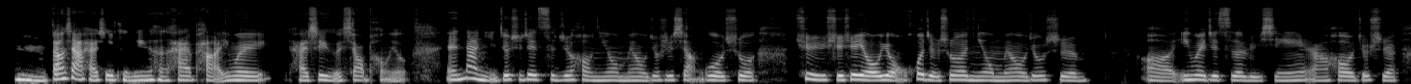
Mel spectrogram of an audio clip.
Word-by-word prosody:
嗯， 200 -5 +6
当 240 +2 +6
下 - - +5
还 195 -6 +1
是 210 +1 0
肯 195 -3 0
定 195 +2 +3
很 205 -3 0
害 195 +1 -1
怕， 195 -1 -2
因 190 +2 0
为 200 +5 +1 0.2
还 185 -2 -3
是 210 +3 0
一 200 - +3
个 180 - -3
小 190 0 -4
朋 200 - -8
友。 - - -7 0.4
哎， 215 +1 +2
那 275 +2 +3
你 215 -2 +2
就 210 - +2
是 215 -1 -5
这 225 0 +4
次 215 -1 -5
之 205 +2 -1
后， 210 -2 -4
你 185 - -1
有 185 0 -3
没 180 0 -3
有 185 -1 -3
就 195 +2 -4
是 200 0 -3
想 210 +2 -5
过 200 -3 +1
说， 190 0 -2 0.4
去 220 -5 +1
学 205 -1 +3
学 225 +1 +5
游 195 -2 +6
泳？ 200 -1 +3
或 240 +4 +1
者 200 -4 +1
说 205 +2 0
你 190 -1 -1
有 185 -1 -3
没 175 0 -3
有 185 0 -4
就 195 +2 -3
是 185 -3 -5 0.5
呃， 175 -3 -5
因 210 +1 +1
为 215 -2 +3
这 200 0 0
次 195 -1 -2
旅 175 -1 -4
行， 180 0 -5
然 180 -4 -7
后 190 -2 -2
就 195 +2 -5
是， 185 -3 -5
195 Hz, 265 characters per minute, -21 LUFS, 185-210 Hz, 0.5 s, 嗯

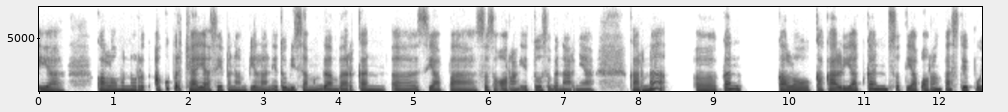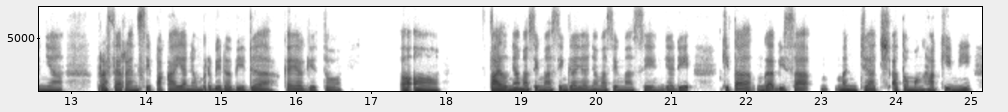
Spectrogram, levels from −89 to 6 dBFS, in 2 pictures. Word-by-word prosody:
Iya, 150 -4 +1 0.4
kalau 175 -2 +3
menurut 170 0 +1
aku 160 - 0
percaya 210 -5 +3
sih 165 -1 0
penampilan 155 -1 -1
itu 160 +6 -1
bisa 170 -4 0
menggambarkan, 145 +4 0
eee, 145 -1 -1
siapa 155 0 -2
seseorang 150 -2 -2
itu 160 0 -2
sebenarnya. 140 -4 -4 0.4
Karena, 170 - +1 0.4
eee, 180 0 0
kan 250 0 +2 0.5
kalau 170 -2 +2
Kakak 160 -2 +1
liat 175 +5 +2
kan 245 -1 +2
setiap 170 -1 -1
orang 190 +7 0
pasti 195 +4 +1
punya 165 -5 0 0.5
referensi 175 -1 +1
pakaian 170 +1 0
yang 160 - 0
berbeda-beda, 155 -1 +1
kayak 145 -2 0
gitu. 150 -1 -3 0.8
Heeh. 175 -3 +4 0.6
Style-nya 175 +4 +5
masing-masing, 170 -2 +1
gayanya 155 +2 +1
masing-masing. 155 -2 -2
Jadi 155 +10 0 0.4
kita 235 +7 +1
gak 160 -4 +2
bisa 155 -1 +1 0.3
men-judge 165 -2 +1
atau 165 0 +1
menghakimi, 160 +3 0
165 Hz, 105 wpm, -24 LUFS, 150-175 Hz, 0.8 s, Style-nya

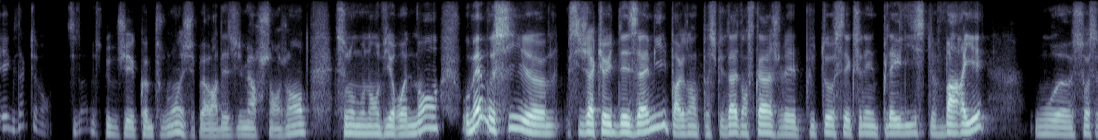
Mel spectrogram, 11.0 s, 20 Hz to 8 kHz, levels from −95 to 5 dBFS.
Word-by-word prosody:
Exactement, 205 +3 -19 0.2
c'est - - -21
ça, - - -27
parce 140 - -24
que 120 - -12
j'ai, 105 0 -8
comme 105 -3 -8
tout 105 - -18
le 110 - -10
monde, 135 +1 -4
je 95 - -12
peux 95 - -14
avoir 90 0 -5
des 95 +1 -11
humeurs 100 -1 -7
changeantes, 115 +8 -6 0.3
selon 125 -1 -3
mon 120 -1 -2
environnement. 115 - -1 0.2
Ou - - -1
même - - +7
aussi, 180 +2 +3
heu, 125 -4 +5
si 130 - -5
j'accueille 135 0 +5
des 130 0 +4
amis, 190 - +3
par 115 - 0
exemple, 115 0 -4
parce 110 -2 -10
que - - -12
là, 130 +2 +3
dans 120 - -5
ce - - -11
cas-là, 130 -1 +4
je 110 -3 -8
vais 105 -1 -2
plutôt 120 +5 -4
sélectionner 120 +1 -4
une 115 - -5
playlist 120 +2 -3
variée 125 +4 +4 0.5
ou, 110 0 -7
heu, 105 -1 -4
soit 115 +4 -6
ce 115 - -12
120 Hz, 250 wpm, -21 LUFS, 110-135 Hz, 0.5 s, même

